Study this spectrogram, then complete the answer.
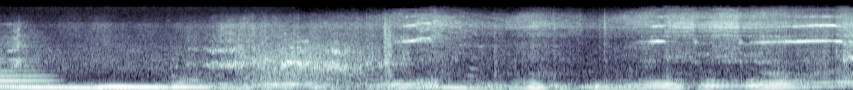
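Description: A rally car engine revs hard and roars close by.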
